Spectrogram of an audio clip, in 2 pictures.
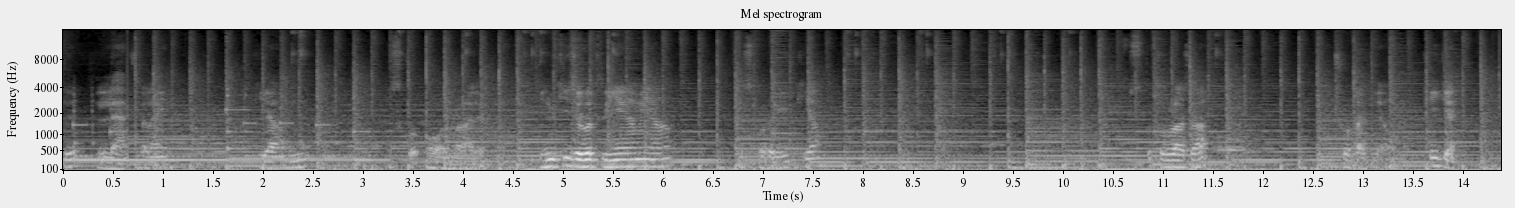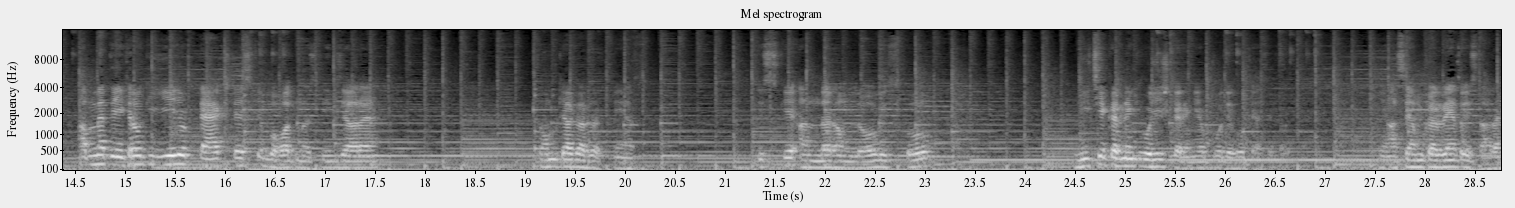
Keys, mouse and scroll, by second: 0.9 Escape, 4.0 Escape, 4.6 double click, 6.2 Delete, 7.9 Escape, 9.2 alt+click, 12.3 F3, 13.9 F2, 14.7 Escape, 16.3 click, 26.6 double click.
